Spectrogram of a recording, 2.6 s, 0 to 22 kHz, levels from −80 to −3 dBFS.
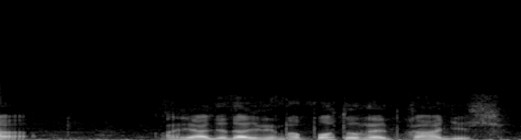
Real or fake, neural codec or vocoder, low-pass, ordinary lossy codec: fake; codec, 16 kHz, 16 kbps, FunCodec, trained on Chinese and English, 50 frames a second; 7.2 kHz; AAC, 48 kbps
